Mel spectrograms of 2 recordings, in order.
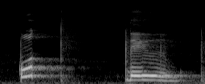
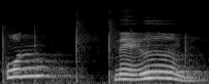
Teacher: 음절 끝소리 규칙이 적용이 돼요. 그 다음에 이 뒤에 있는 니은으로 인해서 앞에 있는 파열음 디귿이 비음으로 바뀌죠. 그래서 꽃내음 이렇게 발음이 끝나는 거예요.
